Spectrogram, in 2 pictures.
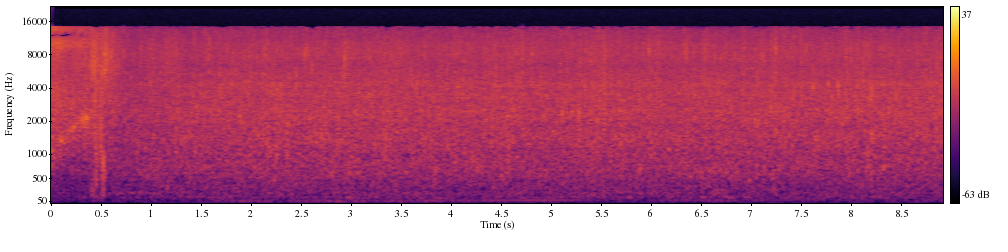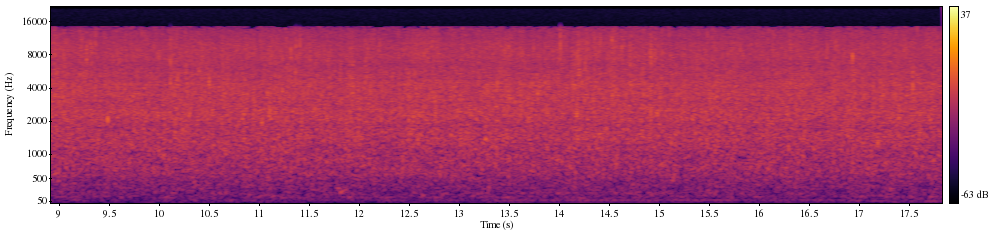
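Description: River rapids rushing: a steady, even roar of white water with no change in level.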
